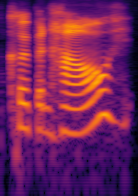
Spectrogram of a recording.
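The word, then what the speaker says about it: København: so over in uh copenhau if you're Danish that's how you pronounce it uh in Copenhagen that's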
